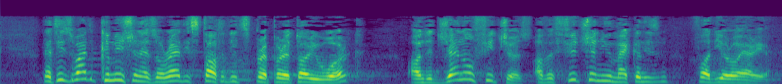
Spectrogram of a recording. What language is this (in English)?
English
